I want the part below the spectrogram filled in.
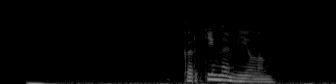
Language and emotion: Russian, neutral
